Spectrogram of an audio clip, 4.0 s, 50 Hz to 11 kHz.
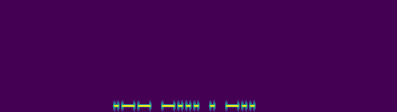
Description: Morse code, heard as a keyed tone, about 30 wpm, 700 Hz. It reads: WBED
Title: Four Challenging Letter-Number Combinations 30wpm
